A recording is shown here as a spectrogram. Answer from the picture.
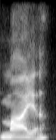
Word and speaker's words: Mia: we oh we have Maya going to be up it looks like it's spelled Mia but it's pronounced Maya and let me look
